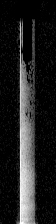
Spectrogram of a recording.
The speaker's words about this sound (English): So what do you say we clap it out? I'd love to. Let's do it. One, two.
